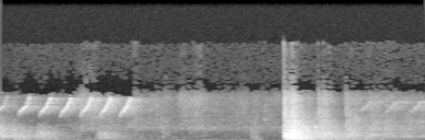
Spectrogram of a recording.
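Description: A bird chirps a quick run of about seven short rising notes in the first second or so. About three seconds in comes a single loud thud, which fades away over about a second.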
